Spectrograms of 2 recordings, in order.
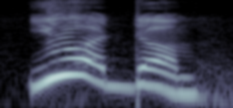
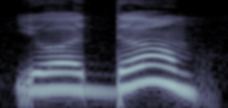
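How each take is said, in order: First: Much louder, slammed on YOU; louder mock scold. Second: Mock scold. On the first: Gamer scolds himself a second time, much louder. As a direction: bark it back harder. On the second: Scolding himself twice.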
